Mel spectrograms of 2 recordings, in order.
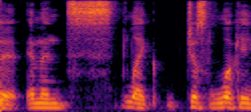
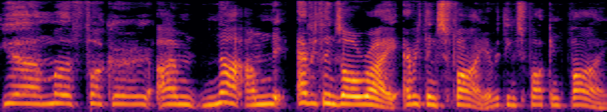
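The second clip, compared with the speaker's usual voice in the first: mock enraged screaming, very high-pitched, furious; 9 semitones higher than usual. Retelling a man screaming at people offering him help, retelling someone screaming. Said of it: "he's like screaming like".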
